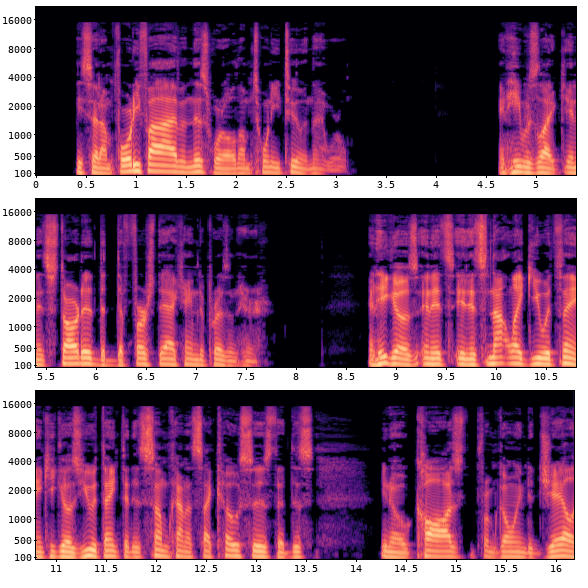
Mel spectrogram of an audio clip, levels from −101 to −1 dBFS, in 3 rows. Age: 30-49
